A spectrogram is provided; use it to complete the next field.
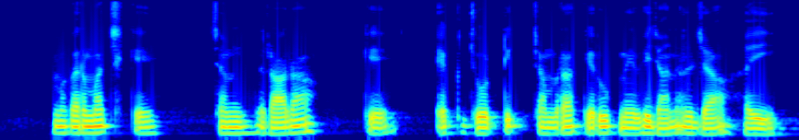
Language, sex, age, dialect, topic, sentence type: Magahi, male, 25-30, Western, agriculture, statement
